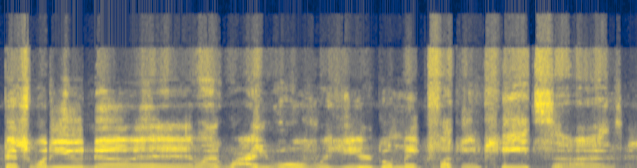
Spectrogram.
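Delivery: high, slow mock scolding. Coworker telling off a girl loitering, high slow scolding. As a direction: sneer it out like telling her off. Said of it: "I'm like".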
